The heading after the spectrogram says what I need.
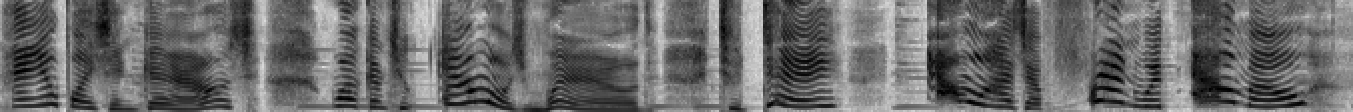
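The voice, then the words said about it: Elmo character voice. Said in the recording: “my Elmo impression... do your Elmo impression... you sound like Elmo too”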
